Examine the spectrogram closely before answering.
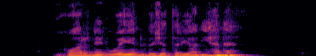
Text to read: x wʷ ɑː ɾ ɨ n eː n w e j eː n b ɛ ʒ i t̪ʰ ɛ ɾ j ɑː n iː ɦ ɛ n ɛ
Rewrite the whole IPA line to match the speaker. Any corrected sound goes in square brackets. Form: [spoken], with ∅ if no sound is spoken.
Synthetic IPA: x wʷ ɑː ɾ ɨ n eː n w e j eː n [v] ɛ ʒ [ɛ] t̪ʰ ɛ ɾ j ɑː n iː ɦ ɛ n ɛ

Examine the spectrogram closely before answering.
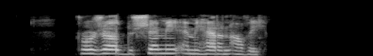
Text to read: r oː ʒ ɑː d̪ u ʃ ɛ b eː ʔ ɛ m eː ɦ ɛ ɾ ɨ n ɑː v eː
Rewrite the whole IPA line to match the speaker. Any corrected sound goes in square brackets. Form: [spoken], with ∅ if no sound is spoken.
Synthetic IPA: r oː ʒ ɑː d̪ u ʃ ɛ [m] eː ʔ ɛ m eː ɦ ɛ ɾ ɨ n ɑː v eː

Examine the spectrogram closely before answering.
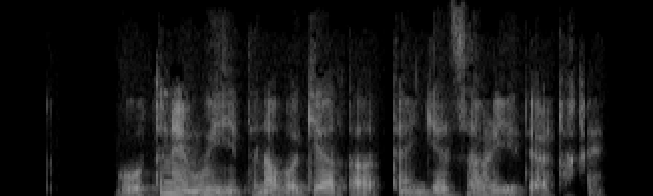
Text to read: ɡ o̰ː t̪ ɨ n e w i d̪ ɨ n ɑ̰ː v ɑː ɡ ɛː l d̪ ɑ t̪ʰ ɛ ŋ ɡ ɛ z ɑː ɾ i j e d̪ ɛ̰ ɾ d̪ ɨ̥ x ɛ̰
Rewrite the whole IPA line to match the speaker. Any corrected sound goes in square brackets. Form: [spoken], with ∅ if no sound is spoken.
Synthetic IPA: ɡ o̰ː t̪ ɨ n e w i d̪ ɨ n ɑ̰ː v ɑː ɡ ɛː l d̪ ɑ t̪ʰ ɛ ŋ ɡ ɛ z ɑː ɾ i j e d̪ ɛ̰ ɾ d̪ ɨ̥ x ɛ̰

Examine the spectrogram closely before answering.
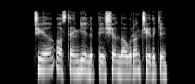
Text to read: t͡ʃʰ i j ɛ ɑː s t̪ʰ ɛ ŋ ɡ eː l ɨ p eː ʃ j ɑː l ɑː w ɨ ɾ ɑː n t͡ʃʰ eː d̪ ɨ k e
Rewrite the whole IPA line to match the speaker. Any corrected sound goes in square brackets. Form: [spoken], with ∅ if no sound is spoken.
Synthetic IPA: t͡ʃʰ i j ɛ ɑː s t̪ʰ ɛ ŋ ɡ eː l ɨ p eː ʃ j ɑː l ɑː w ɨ ɾ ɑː n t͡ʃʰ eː d̪ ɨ k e

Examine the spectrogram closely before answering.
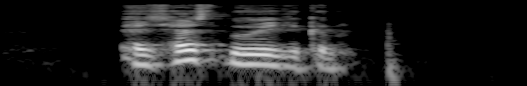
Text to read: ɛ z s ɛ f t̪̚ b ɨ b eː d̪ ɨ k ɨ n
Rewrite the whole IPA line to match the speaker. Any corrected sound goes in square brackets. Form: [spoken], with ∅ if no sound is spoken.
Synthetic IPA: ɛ z [h] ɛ [s] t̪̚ b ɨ [w] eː d̪ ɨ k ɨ [m]

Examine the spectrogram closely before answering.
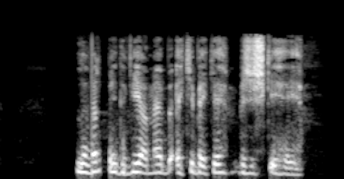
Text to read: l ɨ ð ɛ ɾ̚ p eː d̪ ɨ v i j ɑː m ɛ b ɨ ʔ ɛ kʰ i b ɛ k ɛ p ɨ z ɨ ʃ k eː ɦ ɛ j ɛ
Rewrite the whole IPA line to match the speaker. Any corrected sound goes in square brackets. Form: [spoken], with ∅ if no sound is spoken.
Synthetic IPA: l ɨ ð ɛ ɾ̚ p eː d̪ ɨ v i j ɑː m ɛ b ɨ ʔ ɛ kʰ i b ɛ k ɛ [b] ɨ [ʒ] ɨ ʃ k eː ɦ ɛ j ɛ

